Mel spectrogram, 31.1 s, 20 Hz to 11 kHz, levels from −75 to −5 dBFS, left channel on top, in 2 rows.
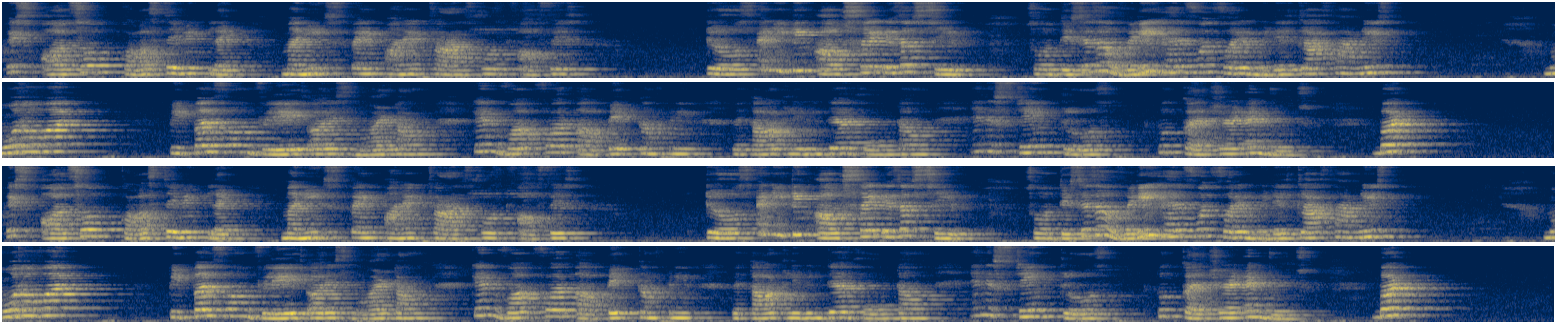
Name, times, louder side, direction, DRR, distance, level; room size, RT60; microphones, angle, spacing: voice 1, 0.0-2.4 2.8-5.8 7.0-9.7 10.3-13.8 15.4-16.4 17.2-25.0 25.2-26.6 27.1-28.5 29.2-29.7, right 2 dB, 55° right, -3 dB, 0.4 m, -21 dB
2.5 x 2.4 x 2.5 m, 0.96 s
head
